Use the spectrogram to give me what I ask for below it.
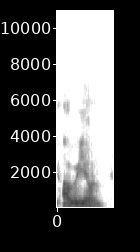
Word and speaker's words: avión: So if we don't add a stress mark, we should pronounce this like avion. But this is not the case, so we say avion.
